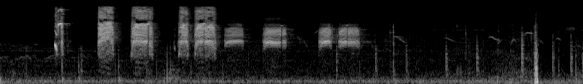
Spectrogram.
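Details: Black francolin 'masti' call meant to encourage captive francolins to call: a loud grating five-note phrase followed at once by a softer echoing phrase, then faint chirps and a sharp click.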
